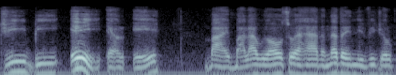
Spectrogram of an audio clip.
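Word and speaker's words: Gbala: We also have another Bai Bala, that's B-A-I, and the last name is spelled G-B-A-L-A, Bai Bala.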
